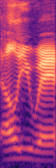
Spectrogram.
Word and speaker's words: Lua: I don't think it's Lua. I believe it's actually pronounced Lua.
